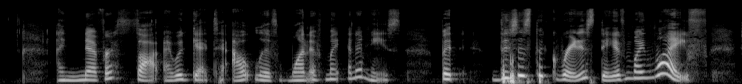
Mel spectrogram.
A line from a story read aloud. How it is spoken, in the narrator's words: she exclaimed, unashamed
